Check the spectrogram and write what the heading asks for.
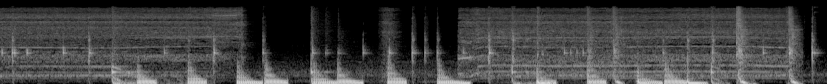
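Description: A power drill runs in two stretches of a few seconds each, boring holes through a thin plastic project-box panel. It plays over electronic background music with a steady drum-machine beat.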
